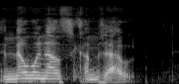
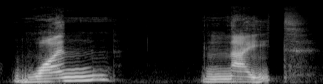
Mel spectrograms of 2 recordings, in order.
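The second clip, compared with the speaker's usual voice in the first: ONE and NIGHT slow, stressed, split by pause. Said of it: "say it one more time slowly".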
